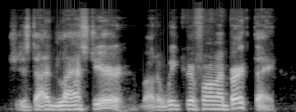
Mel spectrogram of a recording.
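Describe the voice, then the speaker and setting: A man speaks at a moderate pace and medium pitch. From New York and Baltimore. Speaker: livestream host. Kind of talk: casual chat. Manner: rambling, halting.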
